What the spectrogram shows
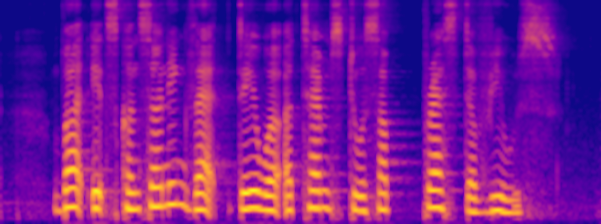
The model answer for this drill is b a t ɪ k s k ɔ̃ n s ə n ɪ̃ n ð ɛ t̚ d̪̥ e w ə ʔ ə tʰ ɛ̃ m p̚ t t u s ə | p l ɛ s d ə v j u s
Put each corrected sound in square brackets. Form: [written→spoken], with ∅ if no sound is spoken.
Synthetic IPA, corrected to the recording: b a t ɪ [k→t] s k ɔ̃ n s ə n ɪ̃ [n→ŋ] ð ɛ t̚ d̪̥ e w ə ʔ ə tʰ ɛ̃ m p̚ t t u s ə | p [l→ɹ] ɛ s d ə v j u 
